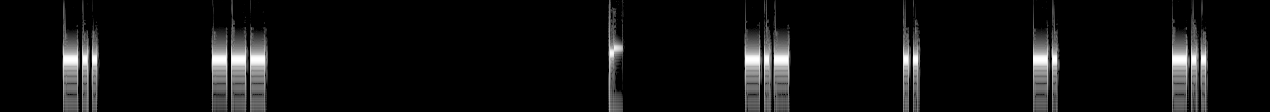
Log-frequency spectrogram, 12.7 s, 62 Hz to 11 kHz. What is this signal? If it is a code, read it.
Morse code, heard as a keyed tone, about 25 wpm, spaced as for 7 wpm, 700 Hz. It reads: DO KIND
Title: 8x Character Spacing - Top 200 Words - 25wpm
